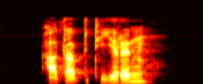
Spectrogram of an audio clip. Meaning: to adapt
- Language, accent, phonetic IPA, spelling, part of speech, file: German, Austria, [ˌadapˈtiːʁən], adaptieren, verb, De-at-adaptieren.ogg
